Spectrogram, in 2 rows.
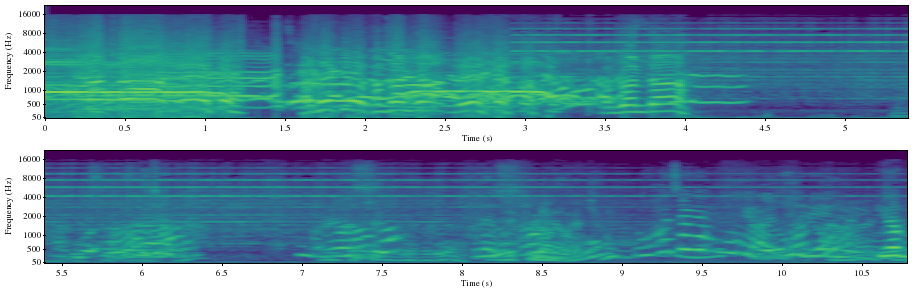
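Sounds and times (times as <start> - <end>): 
several voices talking and calling out: 0.1 - 10.7
laughter: 0.9 - 4.4, 7.1 - 9.0
fire alarm ringing with a continuous high electronic tone: 2.3 - 10.7
speech: 2.9 - 4.2, 7.1 - 10.7.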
